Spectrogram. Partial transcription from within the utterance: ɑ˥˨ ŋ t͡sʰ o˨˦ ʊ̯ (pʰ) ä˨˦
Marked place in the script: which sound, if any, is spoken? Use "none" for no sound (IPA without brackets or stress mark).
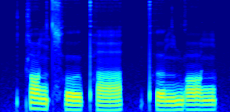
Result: pʰ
